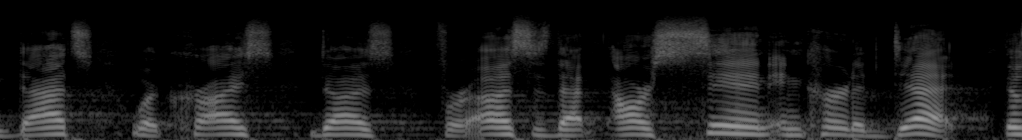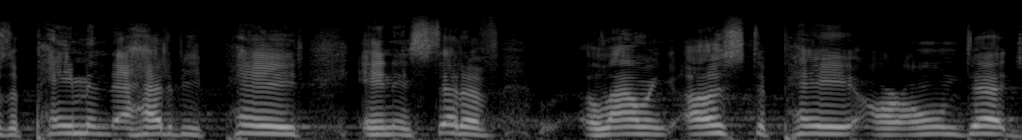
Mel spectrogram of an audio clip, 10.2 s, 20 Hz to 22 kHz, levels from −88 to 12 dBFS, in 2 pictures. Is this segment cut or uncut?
cut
